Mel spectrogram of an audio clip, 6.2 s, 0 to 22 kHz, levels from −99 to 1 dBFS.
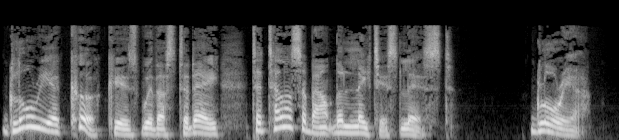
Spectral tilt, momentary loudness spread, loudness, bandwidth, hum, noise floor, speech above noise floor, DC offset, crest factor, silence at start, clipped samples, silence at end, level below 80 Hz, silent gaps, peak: -5 dB/octave; 8 LU; -16 LUFS; 11.5 kHz; none; -80 dBFS; 64 dB; under 0.1%; 16 dB; 0.05 s; under 0.1%; 0.3 s; -50 dBFS; none; 0 dBFS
